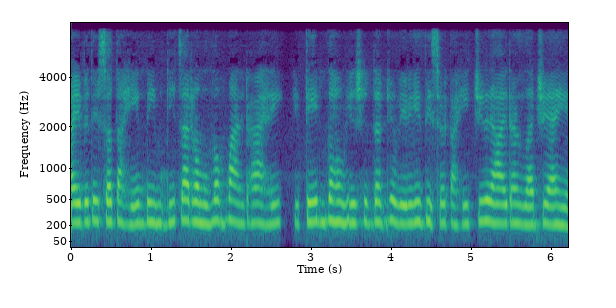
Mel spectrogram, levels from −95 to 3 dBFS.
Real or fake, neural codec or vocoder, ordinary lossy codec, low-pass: fake; codec, 16 kHz, 0.5 kbps, FunCodec, trained on LibriTTS, 25 frames a second; none; 7.2 kHz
